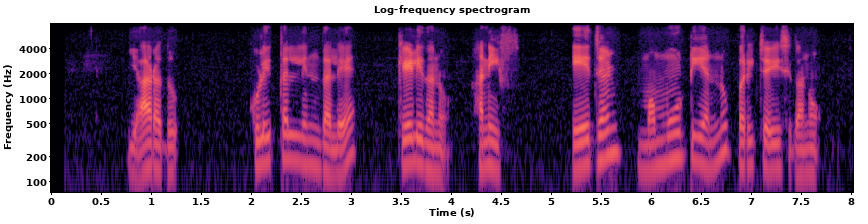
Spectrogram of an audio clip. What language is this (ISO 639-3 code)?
kan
